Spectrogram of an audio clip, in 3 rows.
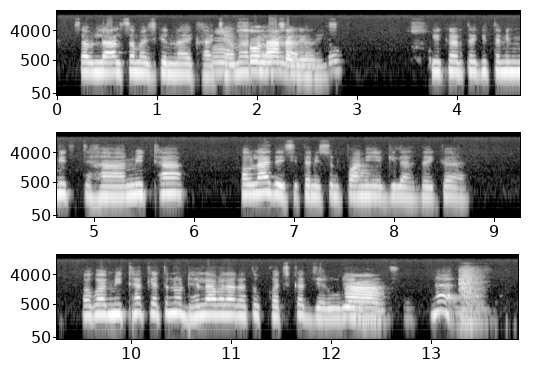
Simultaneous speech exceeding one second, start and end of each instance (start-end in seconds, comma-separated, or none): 1.6-2.8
